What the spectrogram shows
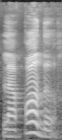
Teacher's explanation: Laqad itu huruf qalqalah ya, karena memantul. Laqad. Nah, itu qalqalah sugro atau qalqalah yang ada di tengah.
